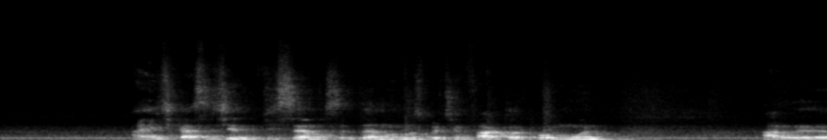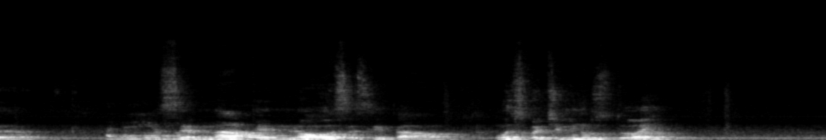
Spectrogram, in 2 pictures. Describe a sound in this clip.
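An elderly man speaks calmly and explains, close by.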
